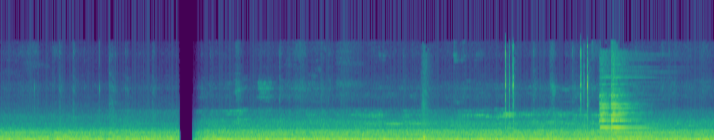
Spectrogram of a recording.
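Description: KTM Komuter electric train running between stations: a steady rumble and hiss of the moving carriage. The sound cuts out for a split second about three seconds in, then resumes unchanged.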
